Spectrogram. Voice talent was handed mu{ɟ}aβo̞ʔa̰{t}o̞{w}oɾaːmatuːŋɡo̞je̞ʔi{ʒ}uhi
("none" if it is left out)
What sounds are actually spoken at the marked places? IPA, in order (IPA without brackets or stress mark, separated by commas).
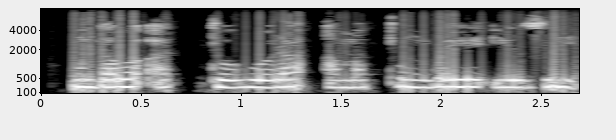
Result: ɡ, t, β, z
